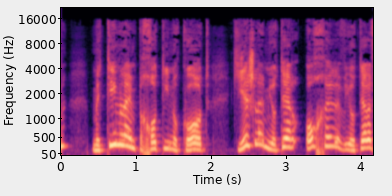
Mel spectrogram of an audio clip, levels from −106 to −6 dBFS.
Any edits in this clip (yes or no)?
no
